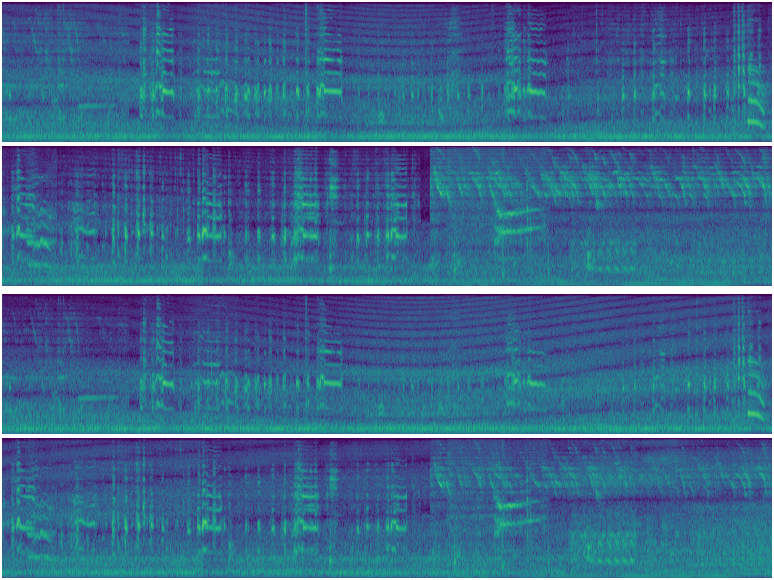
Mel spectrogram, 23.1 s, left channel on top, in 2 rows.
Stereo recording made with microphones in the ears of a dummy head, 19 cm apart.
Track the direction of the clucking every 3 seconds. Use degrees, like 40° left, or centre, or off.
50° left, 50° left, 50° left, 20° left, centre, 30° left, 50° left, 50° left.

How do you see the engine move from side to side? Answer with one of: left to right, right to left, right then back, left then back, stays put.
left to right.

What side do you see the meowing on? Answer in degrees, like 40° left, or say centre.
20° left.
